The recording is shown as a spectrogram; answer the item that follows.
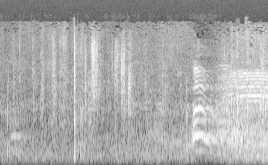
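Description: A tennis ball struck hard by a racket about a second in. About three seconds in the crowd breaks into loud cheering and shouting as the point is won.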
